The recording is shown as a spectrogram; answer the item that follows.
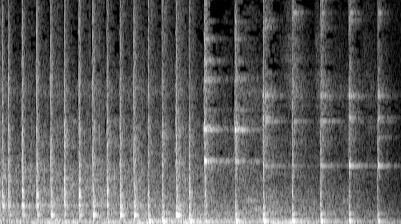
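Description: Street bucket drumming: drumsticks beating upturned plastic buckets in rapid, even strokes, about nine a second. About halfway through, ringing metallic tones join the beat.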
